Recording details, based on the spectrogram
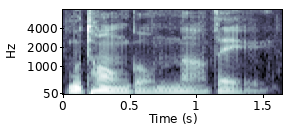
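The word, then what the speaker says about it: mouton aux navets: "Pronounced, if you please, mouton au navet."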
